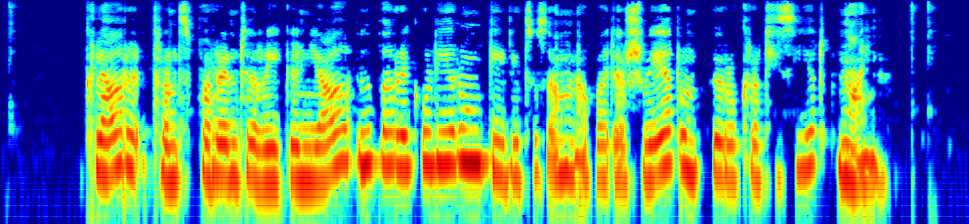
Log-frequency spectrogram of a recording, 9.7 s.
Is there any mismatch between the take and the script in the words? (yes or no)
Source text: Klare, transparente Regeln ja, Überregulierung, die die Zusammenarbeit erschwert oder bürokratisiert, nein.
yes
